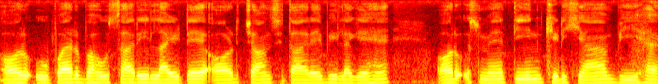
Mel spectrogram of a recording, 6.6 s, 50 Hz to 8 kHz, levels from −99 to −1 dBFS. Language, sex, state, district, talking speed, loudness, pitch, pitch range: Hindi, male, Uttarakhand, Tehri Garhwal, 145 wpm, -16 LUFS, 115 Hz, 115-120 Hz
